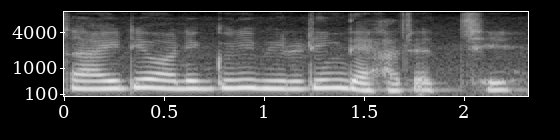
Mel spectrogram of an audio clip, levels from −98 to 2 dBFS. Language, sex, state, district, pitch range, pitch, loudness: Bengali, female, West Bengal, Cooch Behar, 210-250 Hz, 235 Hz, -14 LUFS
